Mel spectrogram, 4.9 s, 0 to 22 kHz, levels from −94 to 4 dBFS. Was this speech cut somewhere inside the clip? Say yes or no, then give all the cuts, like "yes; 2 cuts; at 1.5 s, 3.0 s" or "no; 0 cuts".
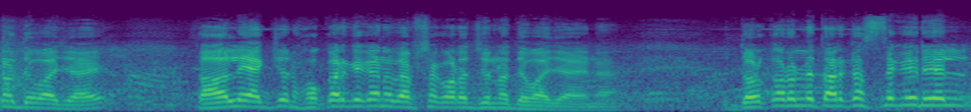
no; 0 cuts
